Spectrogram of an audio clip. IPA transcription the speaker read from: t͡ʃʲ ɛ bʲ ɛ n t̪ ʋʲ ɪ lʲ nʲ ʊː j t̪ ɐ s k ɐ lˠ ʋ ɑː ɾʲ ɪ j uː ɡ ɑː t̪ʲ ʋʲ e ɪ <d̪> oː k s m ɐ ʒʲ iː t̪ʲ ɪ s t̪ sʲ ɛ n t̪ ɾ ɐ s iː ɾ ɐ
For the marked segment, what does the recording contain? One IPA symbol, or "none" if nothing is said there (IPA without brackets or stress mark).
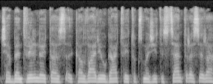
t̪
